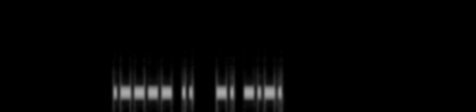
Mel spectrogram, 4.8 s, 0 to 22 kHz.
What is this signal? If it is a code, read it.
Morse code, heard as a keyed tone, about 36 wpm, 700 Hz. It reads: 1I NC
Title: Winter Field Day Exchanges 35wpm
